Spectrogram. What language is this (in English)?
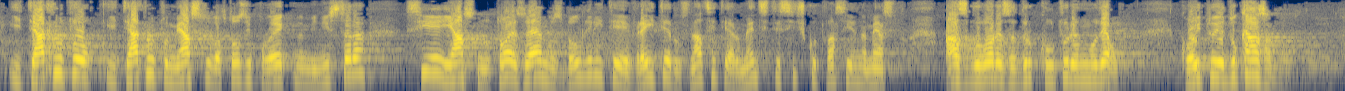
Bulgarian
